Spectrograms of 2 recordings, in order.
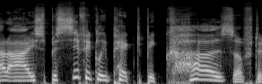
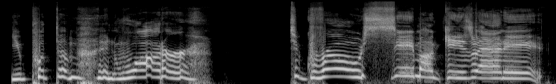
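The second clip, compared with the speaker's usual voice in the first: higher, slowing, incredulous explanation; aghast; 6 semitones higher than usual. Retold or imitated. Brother explains sea monkeys to Vanny, aghast. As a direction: spell it out in mock disbelief.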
